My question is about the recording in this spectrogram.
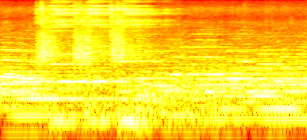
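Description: Symphonic wind band playing sustained chords, with a tambourine struck a few times in quick succession in the first second.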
